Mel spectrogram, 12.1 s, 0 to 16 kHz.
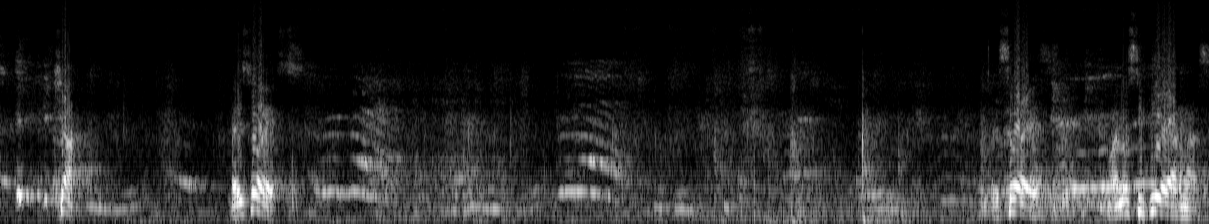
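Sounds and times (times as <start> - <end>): faint voices: 0.0 - 12.0
bare feet on foam mats: 2.9 - 11.4.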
